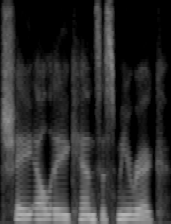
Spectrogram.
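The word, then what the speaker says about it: Šejla Kamerić: Sarajevo born soil a chimeric pronounced che la kansas mirek born 30 years after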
